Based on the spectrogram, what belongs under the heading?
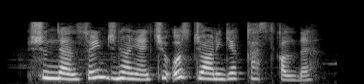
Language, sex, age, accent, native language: Uzbek, female, 18-24, Farg'ona, Uzbek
